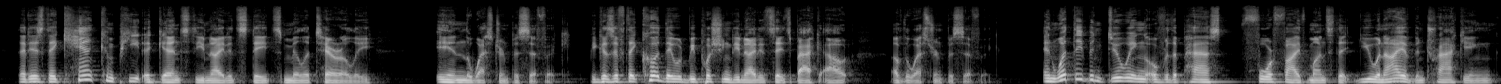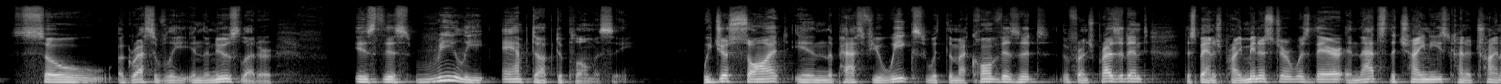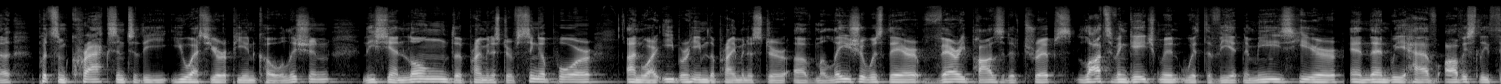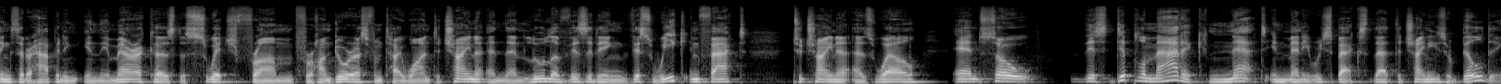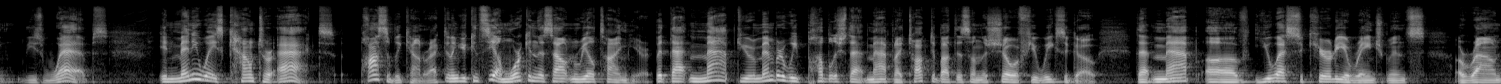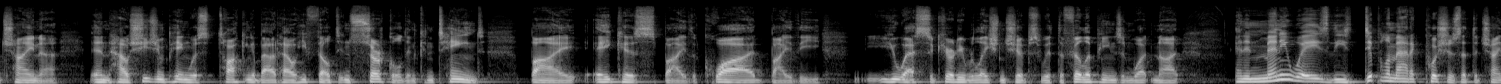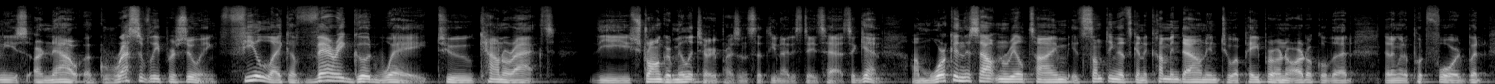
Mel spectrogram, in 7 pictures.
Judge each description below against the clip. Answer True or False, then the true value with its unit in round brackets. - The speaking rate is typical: True (175 wpm)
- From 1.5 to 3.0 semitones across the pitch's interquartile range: False (3.6 semitones)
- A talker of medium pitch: False (110 Hz)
